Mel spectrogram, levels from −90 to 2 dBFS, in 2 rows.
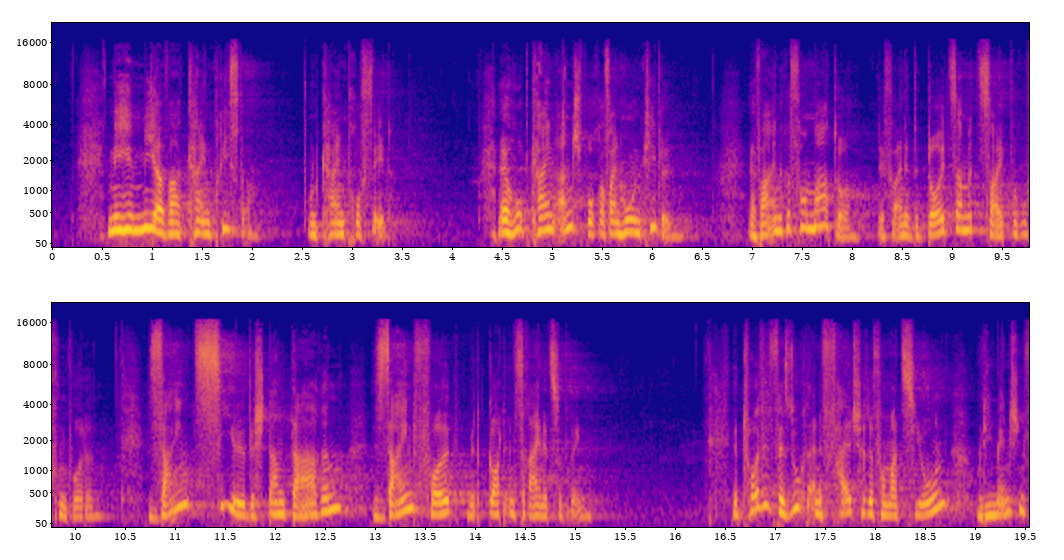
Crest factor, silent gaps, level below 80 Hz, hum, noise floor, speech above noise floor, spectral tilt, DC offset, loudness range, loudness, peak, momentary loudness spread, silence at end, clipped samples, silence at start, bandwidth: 18 dB; none; -50 dBFS; none; -57 dBFS; 39 dB; -6 dB/octave; under 0.1%; 5 LU; -18 LUFS; -2 dBFS; 14 LU; 0 s; under 0.1%; 0.3 s; 17 kHz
